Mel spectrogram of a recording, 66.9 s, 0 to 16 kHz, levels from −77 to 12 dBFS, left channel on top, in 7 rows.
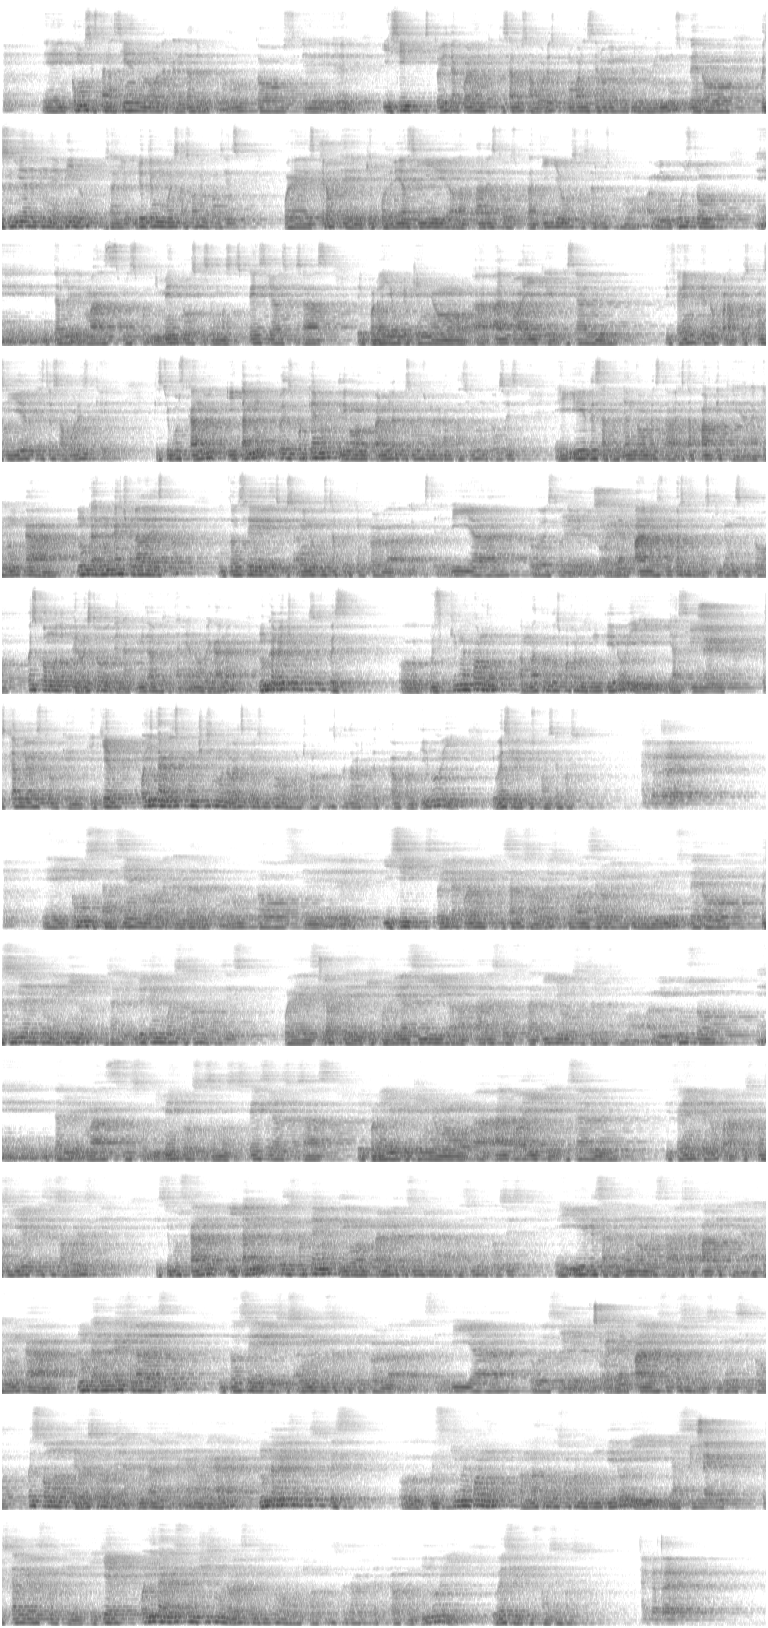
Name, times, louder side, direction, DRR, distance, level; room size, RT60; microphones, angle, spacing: voice 1, 0.5-4.4 4.7-12.5 13.1-18.5 18.9-26.8 27.4-30.0 30.5-35.1 35.5-40.4 40.9-44.5 44.8-47.8 48.1-50.6 50.9-52.1 52.7-56.7 57.2-58.8 59.0-61.8 62.1-64.5, left 1 dB, 65° left, -2 dB, 1.6 m, -26 dB
voice 2, 45.2-46.0 56.4-56.8 65.3-65.8, right 2 dB, 60° right, -4 dB, 2.1 m, -34 dB
10.0 x 8.4 x 4.2 m, 2.2 s
head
